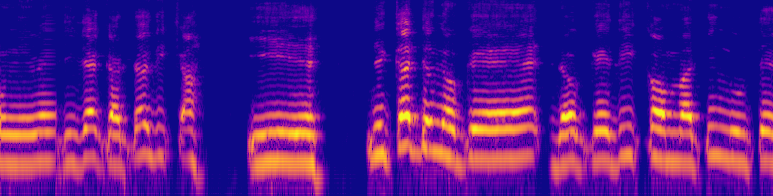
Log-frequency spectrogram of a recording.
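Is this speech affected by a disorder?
Yes: cerebral palsy.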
